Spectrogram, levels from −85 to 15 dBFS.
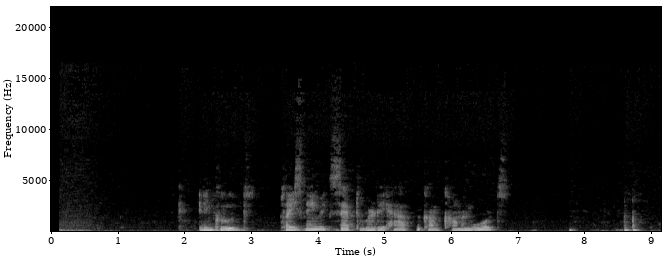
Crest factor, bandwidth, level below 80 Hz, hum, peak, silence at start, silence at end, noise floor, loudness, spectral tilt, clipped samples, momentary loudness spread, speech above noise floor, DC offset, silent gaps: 18 dB; 7.4 kHz; -46 dBFS; none; -8 dBFS; 0.15 s; 0.3 s; -65 dBFS; -23 LUFS; -8.5 dB/octave; under 0.1%; 18 LU; 43 dB; under 0.1%; none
